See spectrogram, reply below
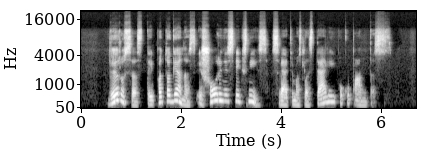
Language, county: Lithuanian, Kaunas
